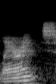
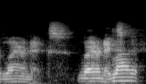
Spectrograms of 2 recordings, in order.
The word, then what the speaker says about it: larynx: i think called uh larynx right voice box or what how do we say it larence or laranex used to be larynx and then when i came to north america is larynx larynx yeah vibration here yeah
